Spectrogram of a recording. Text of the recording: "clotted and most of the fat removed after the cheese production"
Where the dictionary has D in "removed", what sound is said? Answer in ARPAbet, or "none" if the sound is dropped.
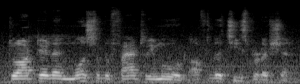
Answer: D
